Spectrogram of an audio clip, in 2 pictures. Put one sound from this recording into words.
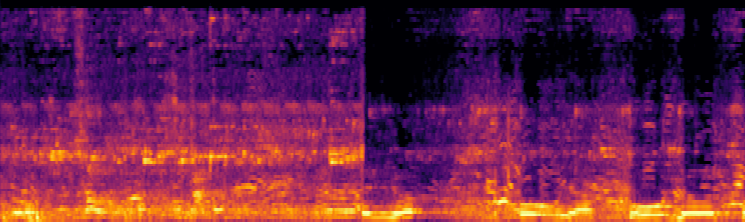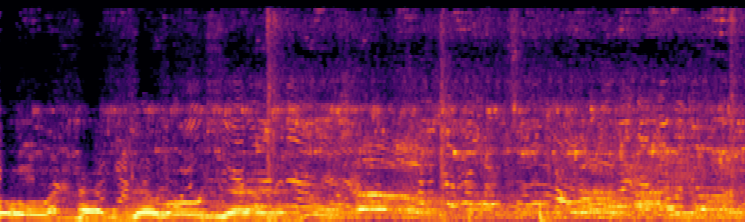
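A crowd of men and women shouts and talks over one another outdoors.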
